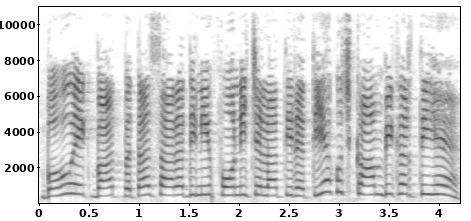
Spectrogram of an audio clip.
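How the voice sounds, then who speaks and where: A woman's voice: extremely high pitch, steady tone, moderate pace, a bit bright. A woman voicing a strict, complaining mother-in-law in a cartoon story. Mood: nagging. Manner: scolding, complaining. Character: nagging middle-aged mother-in-law, strict, fed up.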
